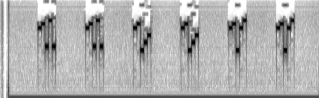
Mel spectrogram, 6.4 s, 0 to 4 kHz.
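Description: Five-tone selective call (ZVEI), heard as quick runs of five tones, tones of about 70 ms. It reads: 89303 89303 89246 89246 89280 89280
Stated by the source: ZVEI five-tone selective call 89229 received by SDR.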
